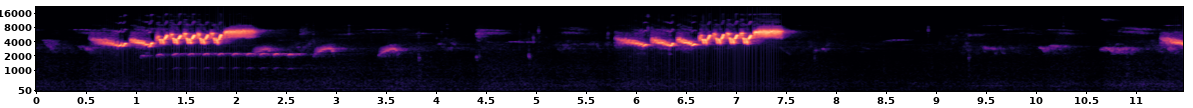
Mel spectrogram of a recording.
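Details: Cerulean warbler calling: two high, buzzy songs about five seconds apart. Each rises through rapid wavering notes to a dry, buzzing end. Between the songs come a thin steady whistle, short chips, and a song starting at the end.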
